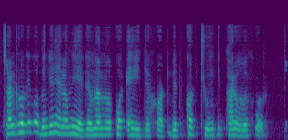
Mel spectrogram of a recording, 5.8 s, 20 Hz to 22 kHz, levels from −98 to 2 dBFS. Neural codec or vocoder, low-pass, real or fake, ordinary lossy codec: codec, 24 kHz, 0.9 kbps, WavTokenizer, medium music audio release; 10.8 kHz; fake; Opus, 64 kbps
